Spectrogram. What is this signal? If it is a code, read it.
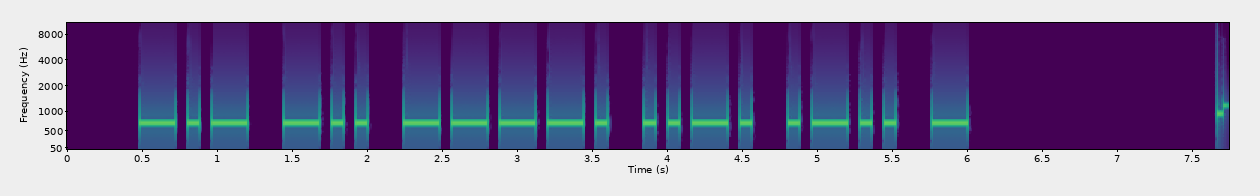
Morse code, heard as a keyed tone, about 15 wpm, 700 Hz. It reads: KD9FLT
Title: USA Call Signs Repeated 3x 15wpm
